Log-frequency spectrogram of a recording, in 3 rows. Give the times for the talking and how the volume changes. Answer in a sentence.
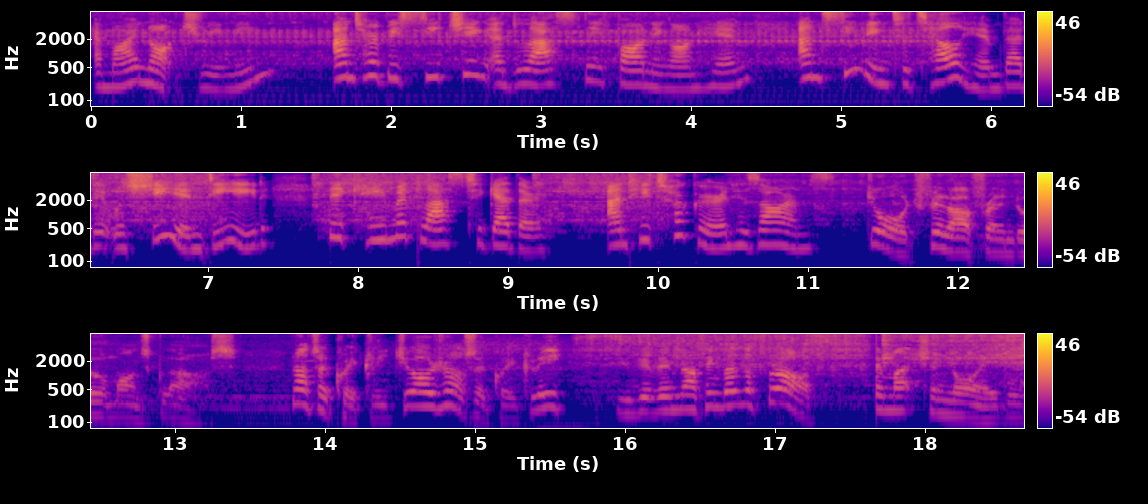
You can hear the talking from 0.0 to 18.6 s, at a steady volume.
